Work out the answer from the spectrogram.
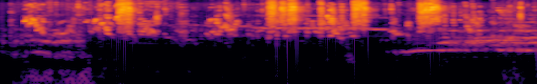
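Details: A breeding pair of budgerigars chattering in bursts of rasping, scratchy chirps with a few tonal harmonic notes between them.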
